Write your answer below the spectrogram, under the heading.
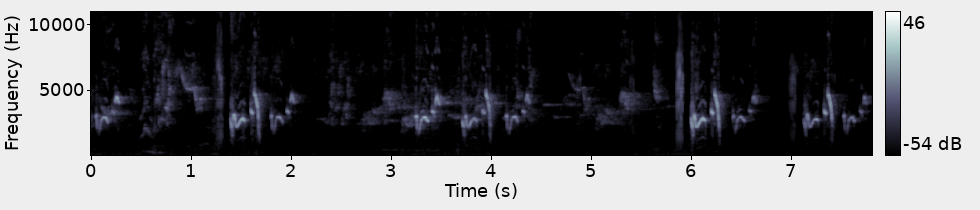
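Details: Energetic full song of a good-quality Red-fronted prinia: repeated bursts of sharp, high chirps and warbled twitters, each phrase about a second long with brief gaps between them.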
